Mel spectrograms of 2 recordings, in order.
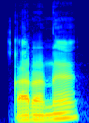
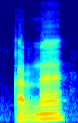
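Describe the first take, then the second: The two takes are said the same way.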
